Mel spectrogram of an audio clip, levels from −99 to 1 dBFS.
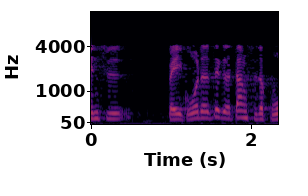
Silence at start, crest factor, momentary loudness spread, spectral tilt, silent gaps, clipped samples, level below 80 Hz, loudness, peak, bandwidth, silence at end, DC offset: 0 s; 18 dB; 10 LU; -3 dB/octave; none; under 0.1%; under -90 dBFS; -57 LUFS; -40 dBFS; 4.3 kHz; 0 s; under 0.1%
